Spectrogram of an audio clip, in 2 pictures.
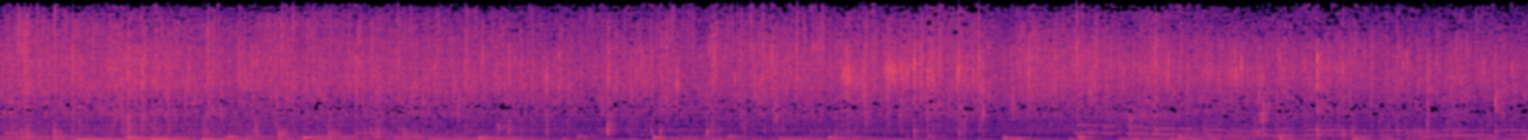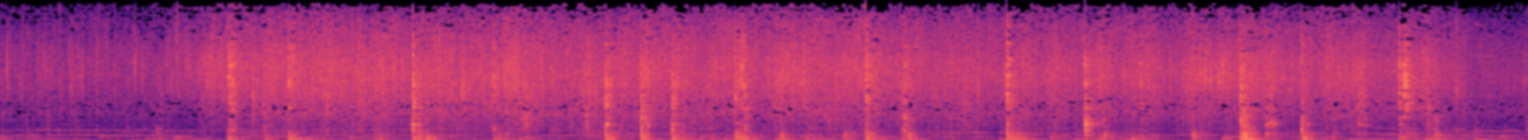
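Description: Chopped radish leaves and potato sizzling in hot oil in a steel kadhai as they are tossed in and stirred. About halfway through the sizzle grows louder, with frequent clicks and scrapes of a steel ladle against the pan.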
